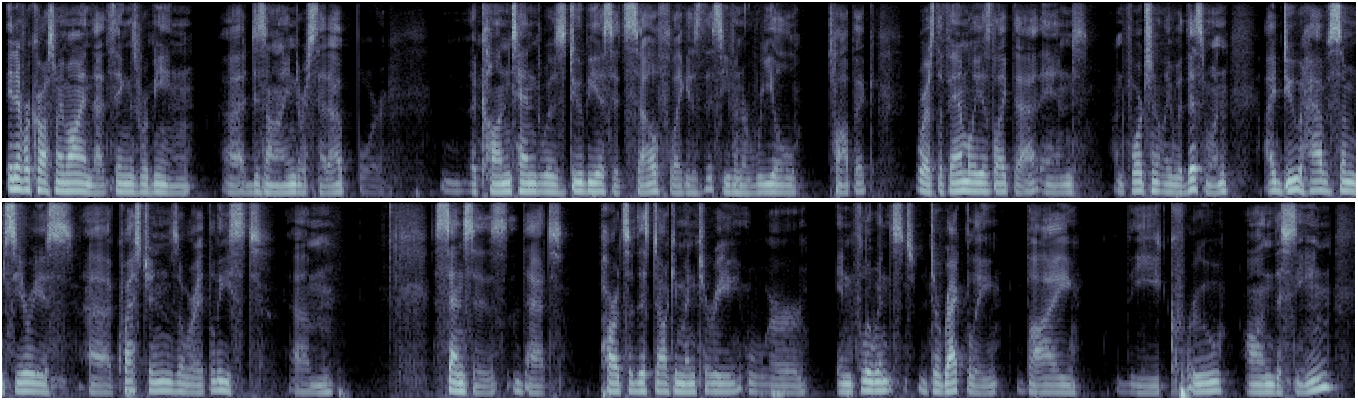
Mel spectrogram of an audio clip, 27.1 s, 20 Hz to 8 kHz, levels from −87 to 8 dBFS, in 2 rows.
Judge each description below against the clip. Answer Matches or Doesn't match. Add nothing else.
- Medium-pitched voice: Doesn't match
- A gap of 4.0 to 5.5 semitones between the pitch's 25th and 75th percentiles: Doesn't match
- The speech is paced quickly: Doesn't match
